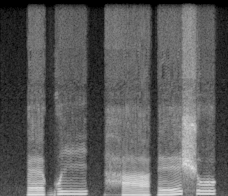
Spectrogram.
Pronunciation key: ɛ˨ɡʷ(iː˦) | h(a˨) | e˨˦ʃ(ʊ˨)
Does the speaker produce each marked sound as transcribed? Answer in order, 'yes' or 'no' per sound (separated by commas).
yes, yes, no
